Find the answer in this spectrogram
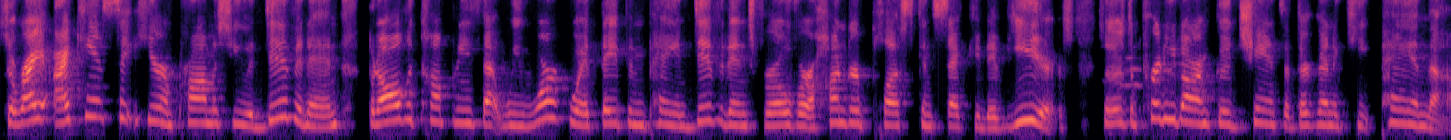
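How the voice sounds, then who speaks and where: Speaking high-pitched with lively intonation, a woman moves at a fairly quick pace with hardly any pauses over a quiet background. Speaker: financial educator. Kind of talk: Q&A session. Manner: fast; halting, repeats words.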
